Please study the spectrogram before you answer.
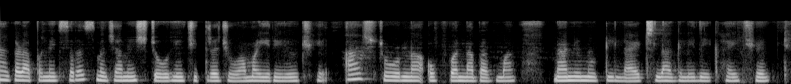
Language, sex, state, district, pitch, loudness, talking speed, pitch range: Gujarati, female, Gujarat, Valsad, 175 Hz, -18 LUFS, 180 wpm, 170-180 Hz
